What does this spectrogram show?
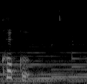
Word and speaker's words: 国: The first character is katakana for ka, and the second kanji is pronounced as koku.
